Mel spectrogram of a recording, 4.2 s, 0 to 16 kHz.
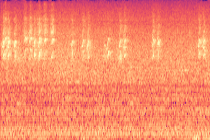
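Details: Young swallows just out of the nest wait hungry in a linden tree crown for parents to feed them, Dugo Selo, Croatia, 2017: high, sharp chirps in quick clustered bursts, about one every second, over faint broad hiss.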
